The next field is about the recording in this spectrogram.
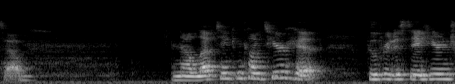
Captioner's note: exhaling; inhaling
